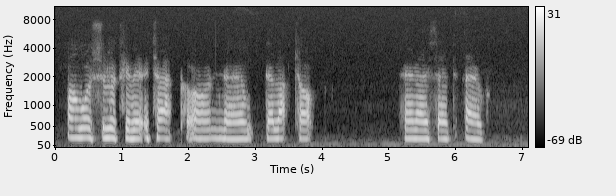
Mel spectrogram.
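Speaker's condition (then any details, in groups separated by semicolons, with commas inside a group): Down syndrome; hearing difficulties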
